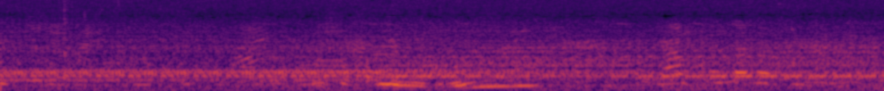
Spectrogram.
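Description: Indistinct voices in the background over a steady mid-pitched hum.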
